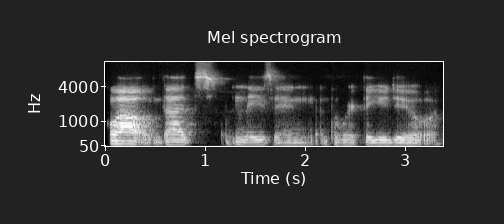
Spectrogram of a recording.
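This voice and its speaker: A man hosting an interview over a video call, speaking in a measured way. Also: low-pitched, fairly even intonation, fairly bright tone, slight background noise. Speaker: interviewer, host.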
